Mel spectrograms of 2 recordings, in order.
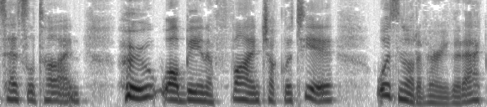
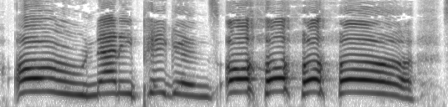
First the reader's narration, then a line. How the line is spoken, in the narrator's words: sobbed Mrs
